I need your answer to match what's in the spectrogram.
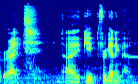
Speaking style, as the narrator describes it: sighed

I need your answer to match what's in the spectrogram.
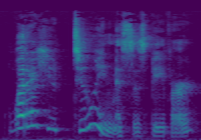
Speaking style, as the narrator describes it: exclaimed Susan

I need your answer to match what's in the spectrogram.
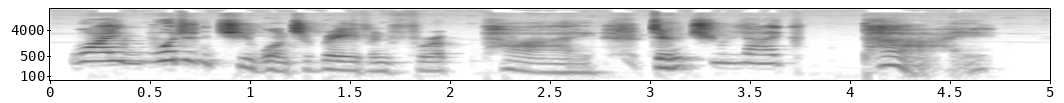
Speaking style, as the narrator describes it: The way she said pie, drawn out and tempting, like a sigh

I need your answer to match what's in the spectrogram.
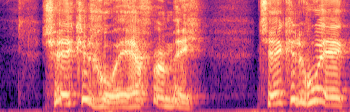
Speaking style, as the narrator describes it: cried, retreating at speed

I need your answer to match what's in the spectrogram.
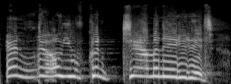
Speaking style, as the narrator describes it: yell

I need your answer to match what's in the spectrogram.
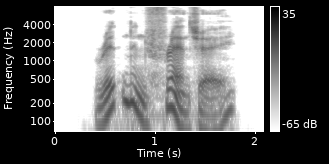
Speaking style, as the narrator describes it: Nick muttered

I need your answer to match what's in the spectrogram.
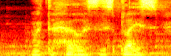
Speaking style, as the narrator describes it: asked Nikolai, finding the sound of his voice very unnerving

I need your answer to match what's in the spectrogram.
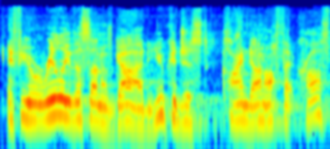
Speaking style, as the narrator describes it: they said

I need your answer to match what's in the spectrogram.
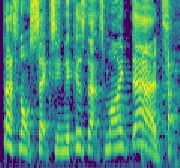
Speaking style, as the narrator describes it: Jack, in the audience, shouted

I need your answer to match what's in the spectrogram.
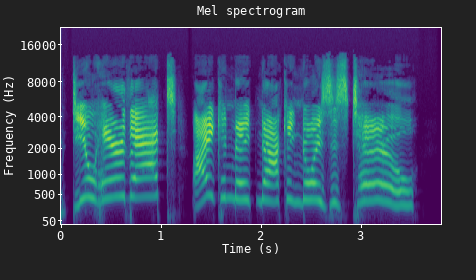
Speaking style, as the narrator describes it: scream

